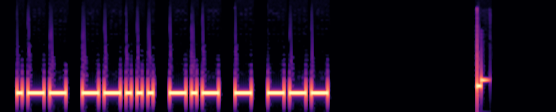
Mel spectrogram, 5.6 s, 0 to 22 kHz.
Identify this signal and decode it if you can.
Morse code, heard as a keyed tone, about 22 wpm, 700 Hz. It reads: W7KTO
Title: USA Call Signs - 8x Character Spacing - 22wpm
